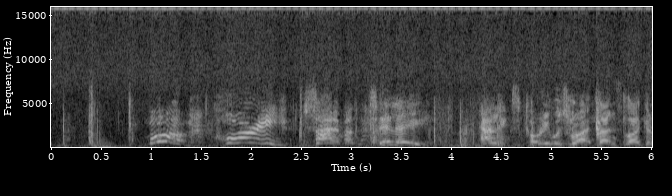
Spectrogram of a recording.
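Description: A woman shouts excitedly outdoors.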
